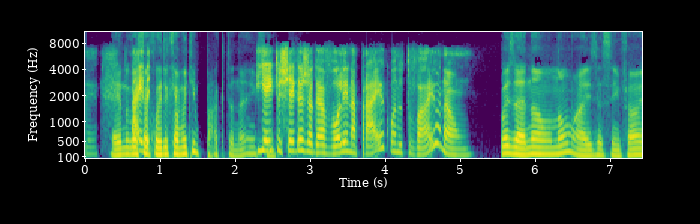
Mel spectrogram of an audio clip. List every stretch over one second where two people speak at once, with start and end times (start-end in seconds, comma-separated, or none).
none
